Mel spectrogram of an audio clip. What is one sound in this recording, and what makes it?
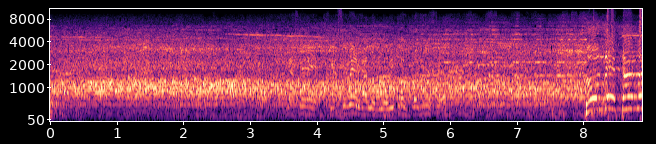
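A large outdoor crowd cheers and chants loudly.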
